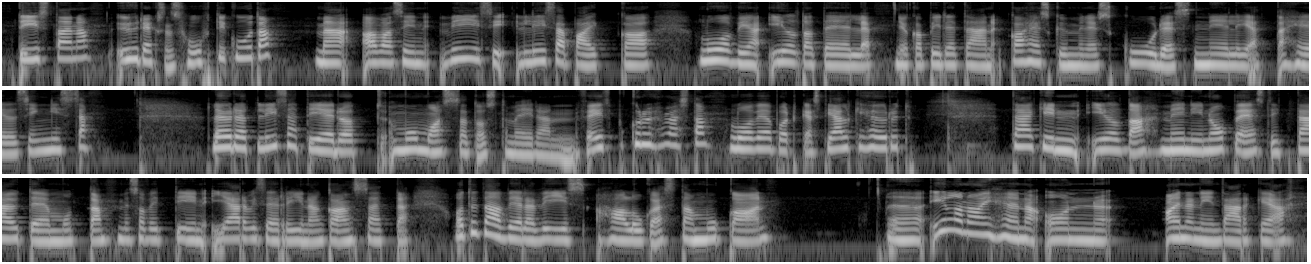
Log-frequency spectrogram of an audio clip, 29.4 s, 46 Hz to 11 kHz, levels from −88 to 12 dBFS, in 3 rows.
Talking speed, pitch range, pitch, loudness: 95 wpm, 185-230 Hz, 205 Hz, -22 LUFS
